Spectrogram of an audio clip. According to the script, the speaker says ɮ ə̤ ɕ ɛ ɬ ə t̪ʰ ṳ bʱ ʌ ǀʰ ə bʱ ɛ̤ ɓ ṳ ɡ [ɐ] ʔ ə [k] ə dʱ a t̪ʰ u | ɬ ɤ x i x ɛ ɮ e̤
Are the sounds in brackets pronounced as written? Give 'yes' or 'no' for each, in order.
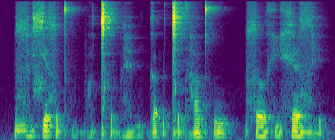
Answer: yes, no

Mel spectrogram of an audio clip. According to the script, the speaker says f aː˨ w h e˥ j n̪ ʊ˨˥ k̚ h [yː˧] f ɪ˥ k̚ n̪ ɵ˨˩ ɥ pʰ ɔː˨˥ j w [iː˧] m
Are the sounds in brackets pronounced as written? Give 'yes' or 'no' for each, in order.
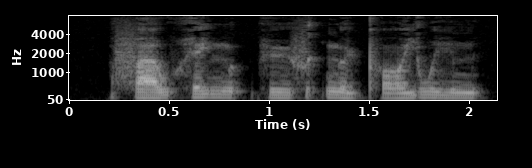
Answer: no, yes

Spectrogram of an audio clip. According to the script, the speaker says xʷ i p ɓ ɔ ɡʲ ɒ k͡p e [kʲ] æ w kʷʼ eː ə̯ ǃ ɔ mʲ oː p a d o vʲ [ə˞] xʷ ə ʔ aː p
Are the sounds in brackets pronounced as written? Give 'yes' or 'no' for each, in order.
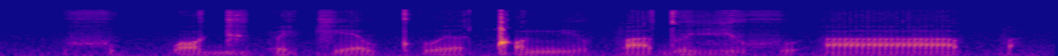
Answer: yes, yes

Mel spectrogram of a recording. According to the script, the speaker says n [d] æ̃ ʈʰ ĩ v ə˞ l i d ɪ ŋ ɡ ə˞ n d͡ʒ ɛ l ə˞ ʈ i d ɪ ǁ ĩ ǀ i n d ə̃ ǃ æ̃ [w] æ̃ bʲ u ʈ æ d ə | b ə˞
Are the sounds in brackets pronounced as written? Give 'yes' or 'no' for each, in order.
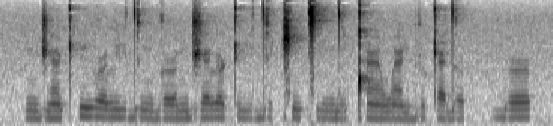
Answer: no, yes

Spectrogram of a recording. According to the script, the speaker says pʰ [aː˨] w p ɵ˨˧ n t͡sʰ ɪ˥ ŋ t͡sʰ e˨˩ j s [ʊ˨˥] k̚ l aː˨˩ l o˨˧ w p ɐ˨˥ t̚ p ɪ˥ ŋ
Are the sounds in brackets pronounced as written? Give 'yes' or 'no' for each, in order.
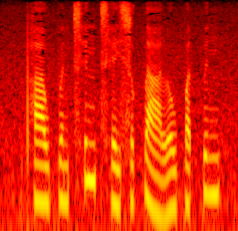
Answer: yes, yes

